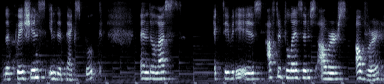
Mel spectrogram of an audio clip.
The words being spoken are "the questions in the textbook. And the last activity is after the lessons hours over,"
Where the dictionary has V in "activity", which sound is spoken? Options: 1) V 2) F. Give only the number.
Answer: 1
